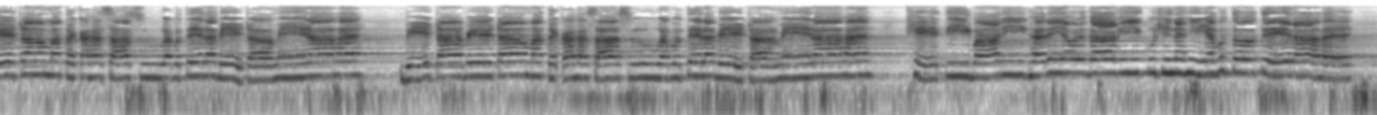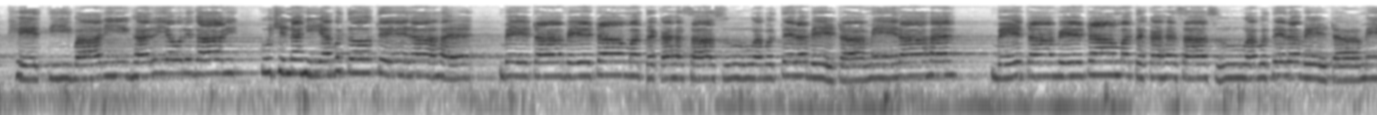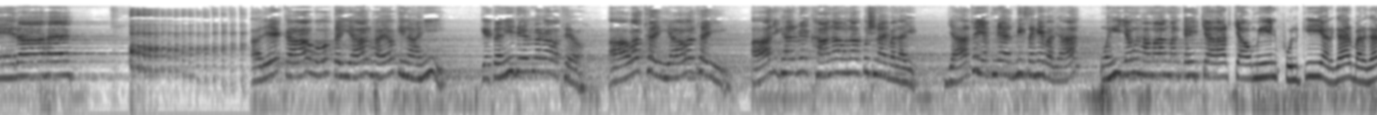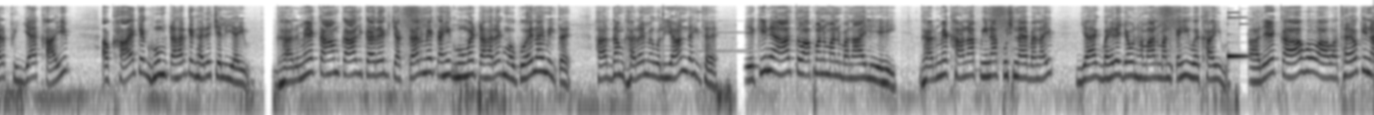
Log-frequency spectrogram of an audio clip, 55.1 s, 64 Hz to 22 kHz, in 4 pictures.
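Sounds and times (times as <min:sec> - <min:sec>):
woman singing high-pitched: 0:00.0 - 0:28.8
woman breathing: 0:08.8 - 0:09.1, 0:42.0 - 0:42.4, 0:47.0 - 0:47.3.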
